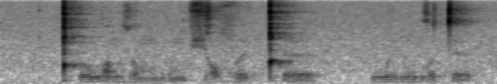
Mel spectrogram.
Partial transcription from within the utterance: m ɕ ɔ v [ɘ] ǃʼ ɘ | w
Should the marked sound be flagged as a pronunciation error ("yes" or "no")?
no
